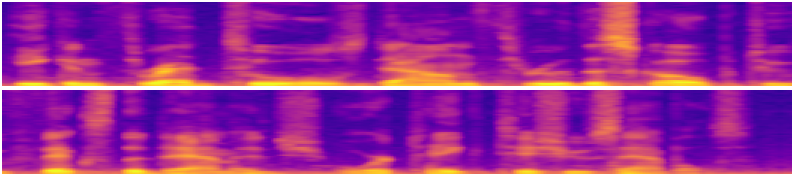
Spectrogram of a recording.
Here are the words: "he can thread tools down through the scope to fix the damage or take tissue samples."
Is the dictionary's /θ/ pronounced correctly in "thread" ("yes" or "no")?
yes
